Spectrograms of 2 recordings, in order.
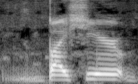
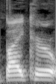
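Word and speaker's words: bichir: My lace Cenodonis catfish, my Bashir, Biker, or Bitcher, however you want to pronounce it. I pronounce it Bashir normally, poking his head out there.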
